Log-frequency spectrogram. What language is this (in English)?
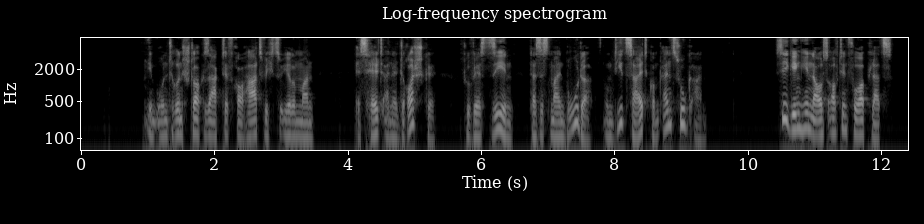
German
